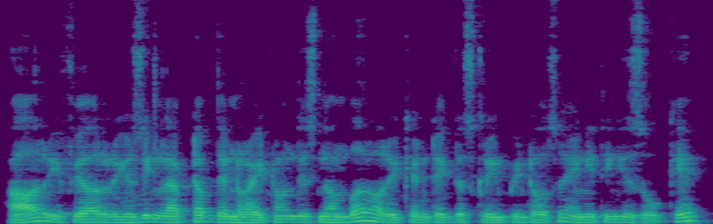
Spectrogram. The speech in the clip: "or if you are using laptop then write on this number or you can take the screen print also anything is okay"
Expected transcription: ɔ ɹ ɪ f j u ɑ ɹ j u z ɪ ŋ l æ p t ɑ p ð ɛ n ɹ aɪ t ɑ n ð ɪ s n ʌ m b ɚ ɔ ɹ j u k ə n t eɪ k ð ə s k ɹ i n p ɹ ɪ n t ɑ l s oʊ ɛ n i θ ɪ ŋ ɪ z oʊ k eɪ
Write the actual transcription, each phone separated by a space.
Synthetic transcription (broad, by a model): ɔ ɹ ɪ f j u ɑ ɹ j u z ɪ ŋ l æ p t ɑ p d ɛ n ɹ aɪ t ɑ n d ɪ s n ʌ m b ɚ ɔ ɹ j u k ə n t eɪ k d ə s k ɹ i n p ɪ n t ɑ l s oʊ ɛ n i t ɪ ŋ ɪ z oʊ k eɪ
